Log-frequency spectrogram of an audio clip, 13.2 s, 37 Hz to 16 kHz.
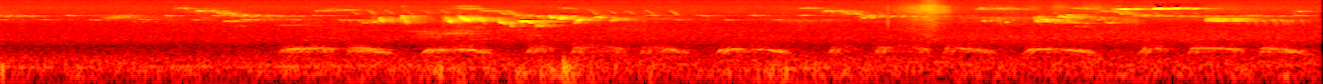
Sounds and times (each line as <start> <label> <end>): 0.0 birds 13.2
